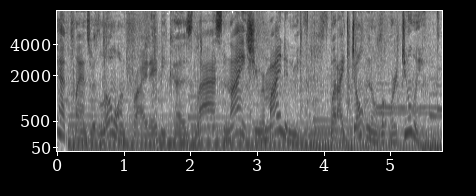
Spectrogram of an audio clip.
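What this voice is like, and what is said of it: Usual voice. Nothing is said of it.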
